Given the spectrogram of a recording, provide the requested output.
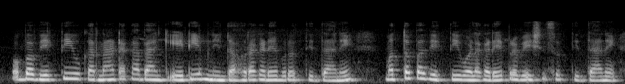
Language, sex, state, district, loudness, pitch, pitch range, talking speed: Kannada, female, Karnataka, Bangalore, -15 LUFS, 210 Hz, 200-225 Hz, 115 wpm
